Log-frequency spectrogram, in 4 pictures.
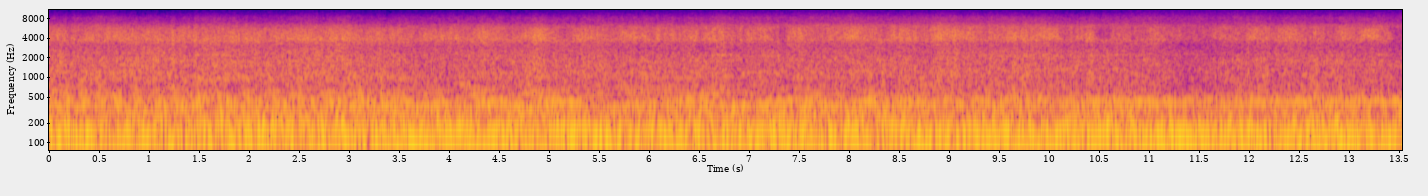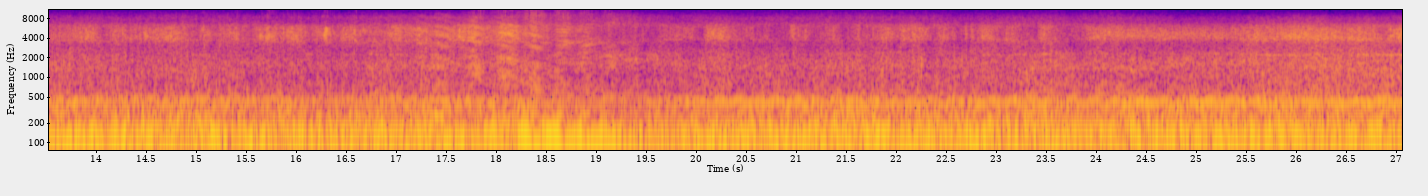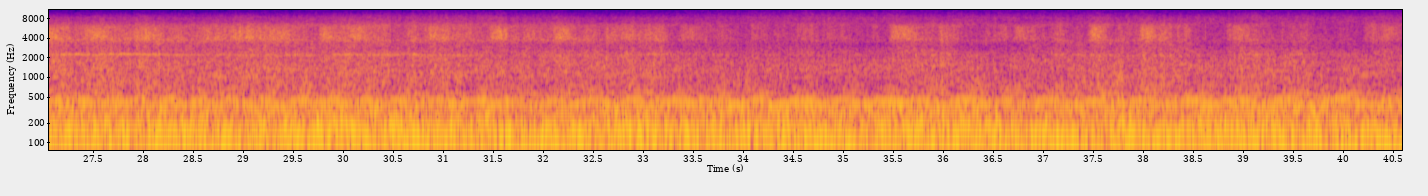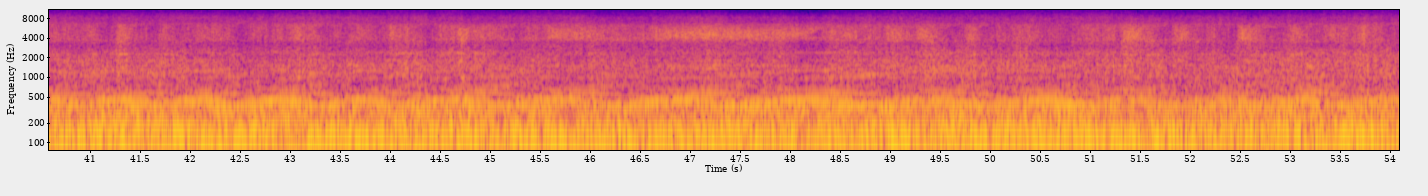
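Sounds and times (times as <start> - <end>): motorcycle engine at high revs: 0.0 - 54.0
passing motorcycle engine: 0.0 - 54.0
wind rushing over microphone: 0.0 - 54.0.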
